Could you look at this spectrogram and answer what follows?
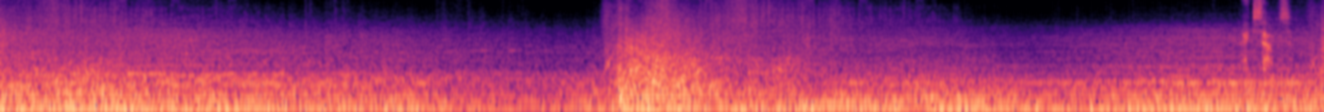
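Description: The Incendio fire spell is cast in the Hogwarts Legacy video game, a loud whooshing burst of flame rising out of steady, rumbling game ambience, with a speaking voice nearby.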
